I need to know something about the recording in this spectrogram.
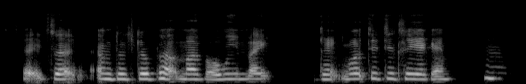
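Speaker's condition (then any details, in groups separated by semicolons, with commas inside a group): Cerebral palsy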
